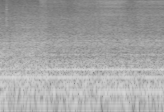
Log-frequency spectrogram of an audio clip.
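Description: Steady low hum with a hiss over it from garment steam-pressing equipment: an electric steam generator feeding an industrial steam iron as it presses fabric.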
